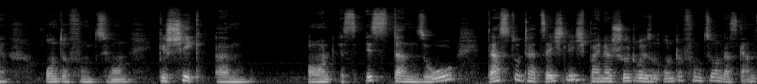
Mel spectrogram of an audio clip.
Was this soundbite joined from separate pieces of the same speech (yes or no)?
yes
